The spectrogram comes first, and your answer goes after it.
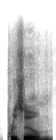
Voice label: "presume", American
